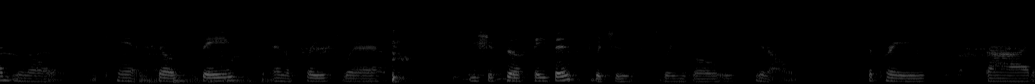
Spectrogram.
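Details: Adult speaker; ordinary speech.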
